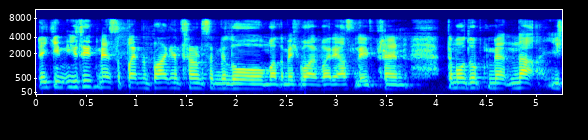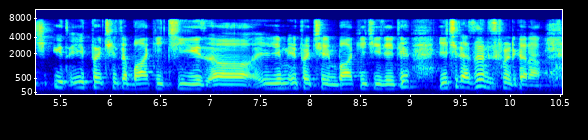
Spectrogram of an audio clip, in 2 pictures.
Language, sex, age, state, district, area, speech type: Kashmiri, male, 45-60, Jammu and Kashmir, Srinagar, rural, spontaneous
